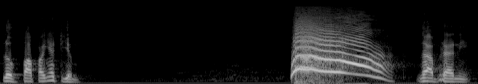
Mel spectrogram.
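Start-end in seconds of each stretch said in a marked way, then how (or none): 2.9-3.9 put-on loud high wail of a scolded child; acted scream. Scolded child screams and silences papa, long acted shriek. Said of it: "terus dia teriak".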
